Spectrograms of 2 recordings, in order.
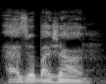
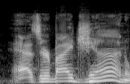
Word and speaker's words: Azerbaijan: Can you pronounce the country that you're going to be fighting in? Azeraijan. Azerbaijan.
